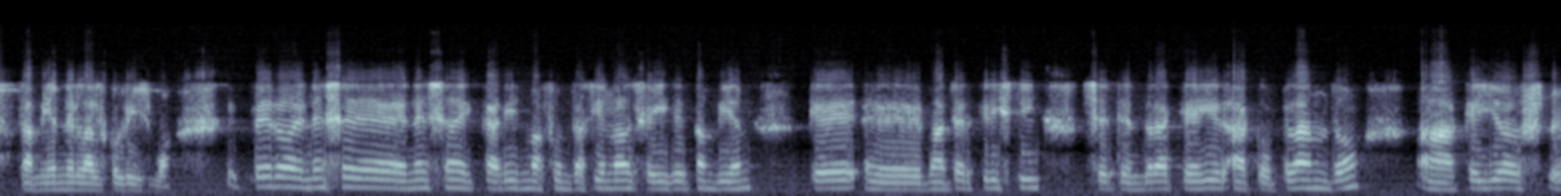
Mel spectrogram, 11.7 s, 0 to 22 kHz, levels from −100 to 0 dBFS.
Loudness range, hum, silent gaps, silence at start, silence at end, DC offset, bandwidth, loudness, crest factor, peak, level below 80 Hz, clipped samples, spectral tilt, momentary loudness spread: 4 LU; none; none; 0 s; 0 s; under 0.1%; 8.8 kHz; -25 LUFS; 22 dB; -6 dBFS; -72 dBFS; under 0.1%; -4.5 dB/octave; 10 LU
